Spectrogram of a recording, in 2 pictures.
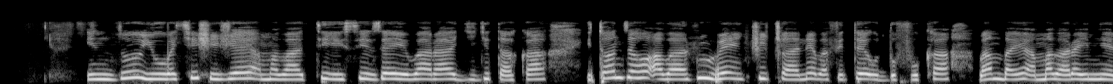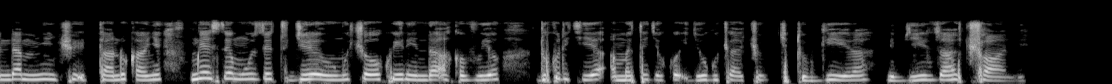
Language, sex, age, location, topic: Kinyarwanda, female, 18-24, Musanze, government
